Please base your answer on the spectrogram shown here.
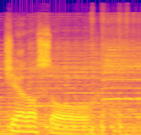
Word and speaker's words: Cherroso: Cha like cheer. like Chia. Okay. Cherroso. Cherroso.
